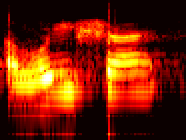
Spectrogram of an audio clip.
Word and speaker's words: Alesha: And my name is spelled Alesha, A-L-E-S-H-A.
